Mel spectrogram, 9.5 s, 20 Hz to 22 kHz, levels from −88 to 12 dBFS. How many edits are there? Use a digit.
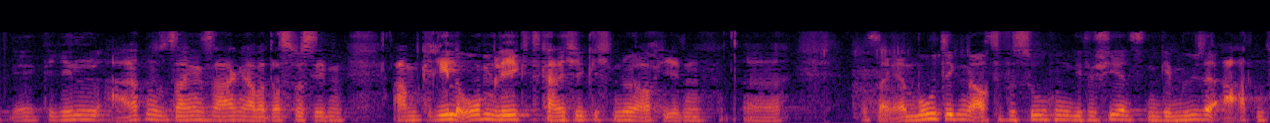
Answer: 1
